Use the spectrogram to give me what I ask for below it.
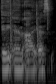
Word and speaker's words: anise: So you can put I say it wrong. It's ANISE. Anise.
